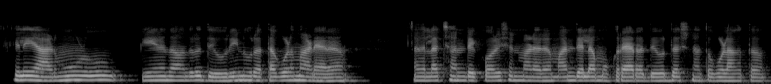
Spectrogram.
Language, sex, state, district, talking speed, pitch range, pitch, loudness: Kannada, female, Karnataka, Bijapur, 130 wpm, 175-190 Hz, 180 Hz, -30 LUFS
